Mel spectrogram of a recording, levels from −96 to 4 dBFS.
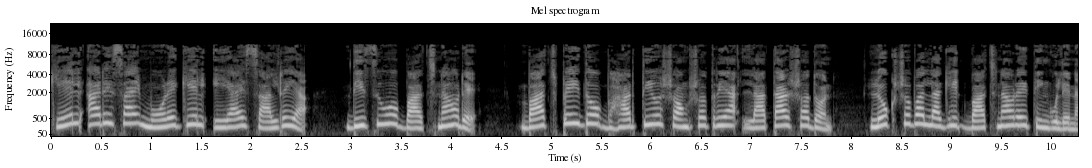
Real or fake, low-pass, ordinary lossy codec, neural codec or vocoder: fake; 19.8 kHz; MP3, 48 kbps; vocoder, 44.1 kHz, 128 mel bands every 512 samples, BigVGAN v2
